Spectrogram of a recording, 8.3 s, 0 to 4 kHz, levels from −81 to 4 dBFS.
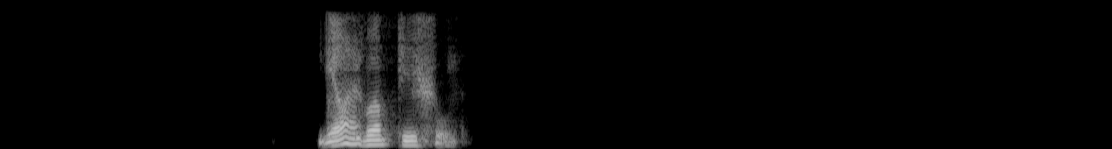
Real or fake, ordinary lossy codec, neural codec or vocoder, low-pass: fake; AAC, 24 kbps; codec, 16 kHz, 0.5 kbps, FreqCodec, larger model; 3.6 kHz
